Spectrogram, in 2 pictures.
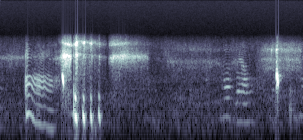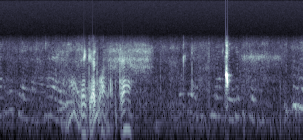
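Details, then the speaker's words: A boy, ready to feed again, gives two abrupt, brief hiccups amid soft voices and quiet room noise; hiccups. "Want to give you hiccups? Hmm? Means I'm growing, Dad."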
